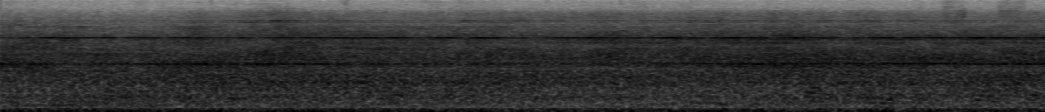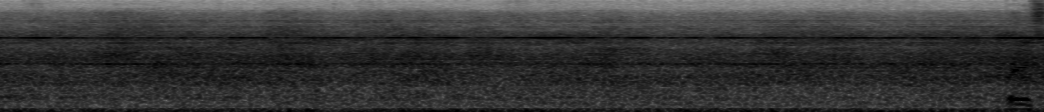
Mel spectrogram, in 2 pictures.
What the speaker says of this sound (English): Possibly another one taxiing up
